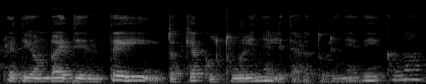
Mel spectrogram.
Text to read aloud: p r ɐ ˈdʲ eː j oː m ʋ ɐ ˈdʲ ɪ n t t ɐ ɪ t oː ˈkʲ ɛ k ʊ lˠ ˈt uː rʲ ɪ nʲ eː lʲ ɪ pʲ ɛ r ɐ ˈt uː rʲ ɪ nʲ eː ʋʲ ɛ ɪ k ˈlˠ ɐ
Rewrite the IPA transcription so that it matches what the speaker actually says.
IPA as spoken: p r ɐ ˈdʲ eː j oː m ʋ ɐ ˈdʲ ɪ n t t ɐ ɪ t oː ˈkʲ ɛ k ʊ lˠ ˈt uː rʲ ɪ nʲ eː lʲ ɪ tʲ ɛ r ɐ ˈt uː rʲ ɪ nʲ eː ʋʲ ɛ ɪ k ˈlˠ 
